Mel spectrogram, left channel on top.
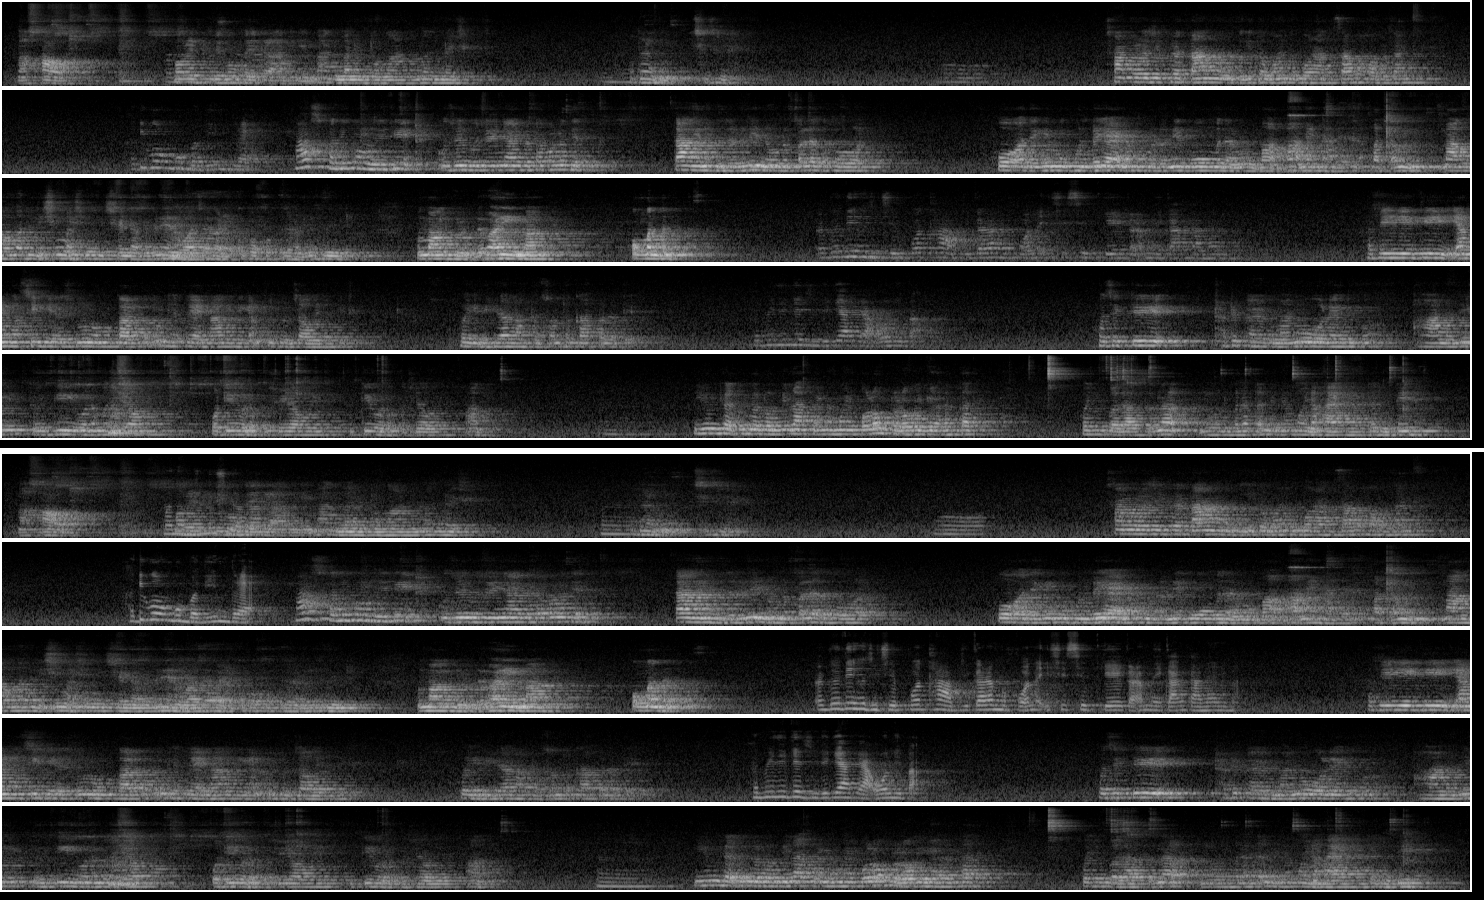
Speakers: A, on the left; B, on the right.
A: ꯍꯥꯎꯋꯦ
B: ꯃꯅꯝꯁꯨ
A: ꯃꯔꯣꯏ
B: ꯅꯨꯡꯁꯤꯔꯒ
A: ꯐꯗꯤꯒꯣꯝ ꯀꯔꯤ ꯀꯔꯥꯥ ꯑꯗꯒꯤ ꯃꯥꯒꯤ ꯃꯅꯝ ꯇꯣꯉꯥꯟꯕ ꯑꯃ ꯑꯗꯨꯝ ꯂꯩꯁꯦ
B: ꯎꯝ
A: ꯑꯗꯨꯅ ꯑꯗꯨꯝ ꯁꯤꯖꯤꯟꯅꯩ
B: ꯑꯣ
A: ꯁꯥ ꯃꯔꯣꯏꯁꯦ ꯈꯔ ꯇꯥꯡꯅ ꯎꯕꯒꯤ ꯇꯧꯕ ꯍꯥꯏꯅꯤꯗ ꯕꯣꯔꯥꯒ ꯆꯥꯕꯥ ꯍꯥꯥꯎꯒꯖꯥꯠꯅꯤꯗ ꯑꯁꯤ
B: ꯐꯗꯤꯒꯣꯝꯒꯨꯝꯕꯗꯤ ꯍꯨꯟꯗ꯭ꯔꯦ
A: ꯑꯁ ꯐꯗꯤꯒꯣꯝꯖꯤꯗꯤ ꯎꯖꯣꯏ ꯕꯨꯖꯣꯏ ꯅꯥꯏꯕꯥ ꯊꯕꯛ ꯅꯠꯇꯦꯗ ꯇꯥꯡꯉꯦꯅ ꯍꯨꯟꯖꯤꯜꯂꯨꯅꯦ ꯅꯣꯡꯅ ꯄꯠꯂꯒ ꯍꯧꯔꯣꯏ ꯍꯣ ꯑꯗꯒꯤ ꯑꯃꯨꯛ ꯍꯨꯟꯕ ꯌꯥꯏꯅ ꯑꯃꯨꯛ ꯍꯨꯜꯂꯨꯅꯤ ꯍꯣꯡꯕꯗꯅ ꯑꯃꯨꯛ ꯚꯥꯞꯃꯦꯟ ꯇꯥꯗꯦ ꯑꯗꯨꯅ ꯃꯇꯝ ꯃꯥꯡꯕ ꯃꯗꯨꯒꯤ ꯏꯁꯤꯡ ꯃꯥꯏꯁꯤꯡ ꯁꯦꯟꯅꯕꯗ ꯑꯗꯨꯅ ꯍꯦꯟꯅ ꯋꯥꯖꯈꯔꯦ ꯀꯨꯞꯄ ꯈꯣꯠꯄꯗꯨꯅ ꯑꯩꯩꯅ ꯍꯨꯟꯗꯦ ꯃꯃꯥꯡꯗ ꯍꯨꯜꯂꯨꯕꯗ ꯥꯚꯥꯔꯤꯃꯥ ꯃꯥꯡꯈ꯭ꯔꯦ ꯍꯣꯡꯃꯟꯗꯅ
B: ꯑꯗꯨꯗꯤ ꯍꯧꯖꯤꯛꯁꯦ ꯄꯣꯠ ꯊꯥꯕꯁꯤ ꯀꯔꯝꯕ ꯄꯣꯠꯅ ꯏꯁꯤꯠ ꯁꯤꯠꯀꯦ ꯀꯔꯝꯕꯅ ꯢꯀꯥꯟ ꯀꯥꯟꯅꯔꯤꯕ
A: ꯊꯕꯤꯗꯤ ꯌꯥꯝ ꯉꯁꯤ ꯍꯦꯛꯑꯁꯨ ꯅꯣꯡꯃ ꯀꯥꯜꯂꯒ ꯑꯗꯨꯝ ꯍꯦꯛꯄ ꯌꯥꯏ ꯃꯥꯒꯤꯗꯤ ꯌꯥꯝ ꯊꯨꯅ ꯊꯨꯅ ꯆꯥꯎꯋꯦ ꯊꯕꯤꯗꯤ ꯑꯈꯣꯏꯒꯤꯗꯤ ꯍꯤꯗꯥ ꯂꯥꯡꯊꯛꯁꯨ ꯑꯝꯇ ꯀꯥꯞꯄ ꯅꯠꯇꯦ
B: ꯊꯕꯤꯗꯤ ꯀꯦꯖꯤꯗ ꯀꯌꯥ ꯀꯌꯥ ꯑꯣꯜꯂꯤꯕ
A: ꯍꯧꯖꯤꯛꯇꯤ ꯊꯥꯔꯇꯤ ꯐꯥꯏꯚ ꯑꯗꯨꯃꯥꯏꯅ ꯑꯣꯜꯂꯦ ꯑꯗꯨꯒ ꯍꯥꯟꯅꯗꯤ ꯇ꯭ꯋꯦꯟꯇꯤ ꯑꯣꯜꯂꯝꯕꯁꯨ ꯌꯥꯎꯋꯤ ꯐꯣꯔꯇꯤ ꯑꯣꯜꯂꯛꯄꯁꯨ ꯌꯥꯎꯏꯤ ꯐꯤꯐꯇꯤ ꯑꯣꯜꯂꯛꯄꯁꯨ ꯌꯥꯎꯏ ꯃꯥꯦ
B: ꯎꯝ
A: ꯌꯨꯝꯗ ꯑꯗꯨꯝꯅ ꯂꯣꯟꯗꯤ ꯂꯥꯛꯄꯅꯤꯩꯅ ꯃꯣꯏꯅ ꯄꯣꯛꯂꯧꯗꯣ ꯂꯧꯏꯒꯦ ꯍꯜꯂꯝ ꯇꯥꯗꯗꯤ ꯑꯩꯈꯣꯏꯁꯨ ꯕꯖꯥꯔ ꯆꯠꯅ ꯌꯣꯜꯂꯨꯕ ꯅꯠꯇꯕꯅꯤꯅ ꯃꯣꯏꯅ ꯍꯥꯏ ꯍꯥꯏꯕꯗ ꯑꯗꯨꯝ ꯄꯤꯔꯦ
